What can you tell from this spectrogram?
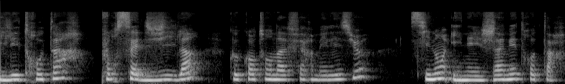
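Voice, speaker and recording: Over a quiet background, the voice moves at a very slow pace, somewhat breathy with a dark, mellow tone. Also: woman, fairly high pitch for a woman. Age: 60s. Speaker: life coach and author. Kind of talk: interview. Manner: hesitant, many fillers.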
